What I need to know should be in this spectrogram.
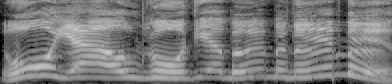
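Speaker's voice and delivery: put-on very high Irish accent with drawn-out "you". Recounting a movie scene, his reply to a woman's invitation: Charlie Hunnam, Irish accent. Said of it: "In that Irish accent".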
